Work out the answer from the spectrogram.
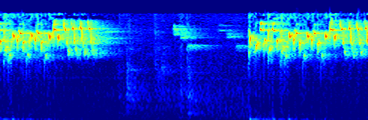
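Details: European goldfinch singing during a courtship display: dense, fast, high twittering with tinkling and buzzy notes, in two long bursts separated by a quieter pause of about two seconds with faint softer notes.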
